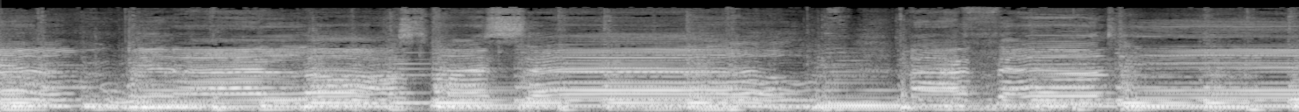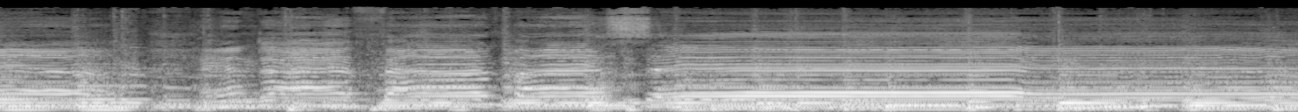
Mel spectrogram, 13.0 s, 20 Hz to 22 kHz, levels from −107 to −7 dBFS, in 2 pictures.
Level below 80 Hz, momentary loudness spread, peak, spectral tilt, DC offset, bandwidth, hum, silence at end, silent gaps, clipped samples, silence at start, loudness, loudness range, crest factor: -50 dBFS; 6 LU; -2 dBFS; -6.5 dB/octave; under 0.1%; 16.5 kHz; none; 0 s; none; under 0.1%; 0 s; -17 LUFS; 4 LU; 14 dB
